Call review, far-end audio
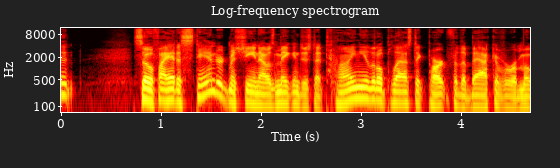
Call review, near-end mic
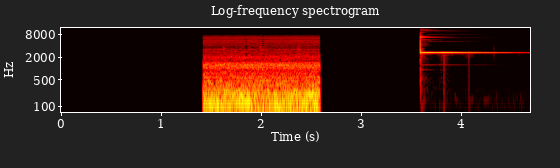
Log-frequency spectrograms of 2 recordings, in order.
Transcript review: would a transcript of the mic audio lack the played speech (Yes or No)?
Yes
